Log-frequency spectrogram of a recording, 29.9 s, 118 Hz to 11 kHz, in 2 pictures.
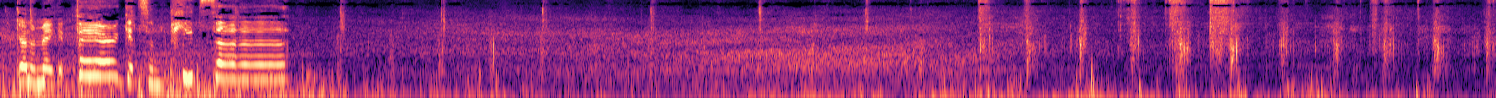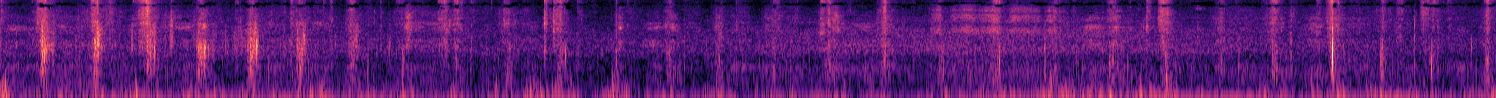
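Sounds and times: footsteps on leafy dirt trail: 0:00.0 - 0:29.9
low rumble: 0:00.0 - 0:29.9.

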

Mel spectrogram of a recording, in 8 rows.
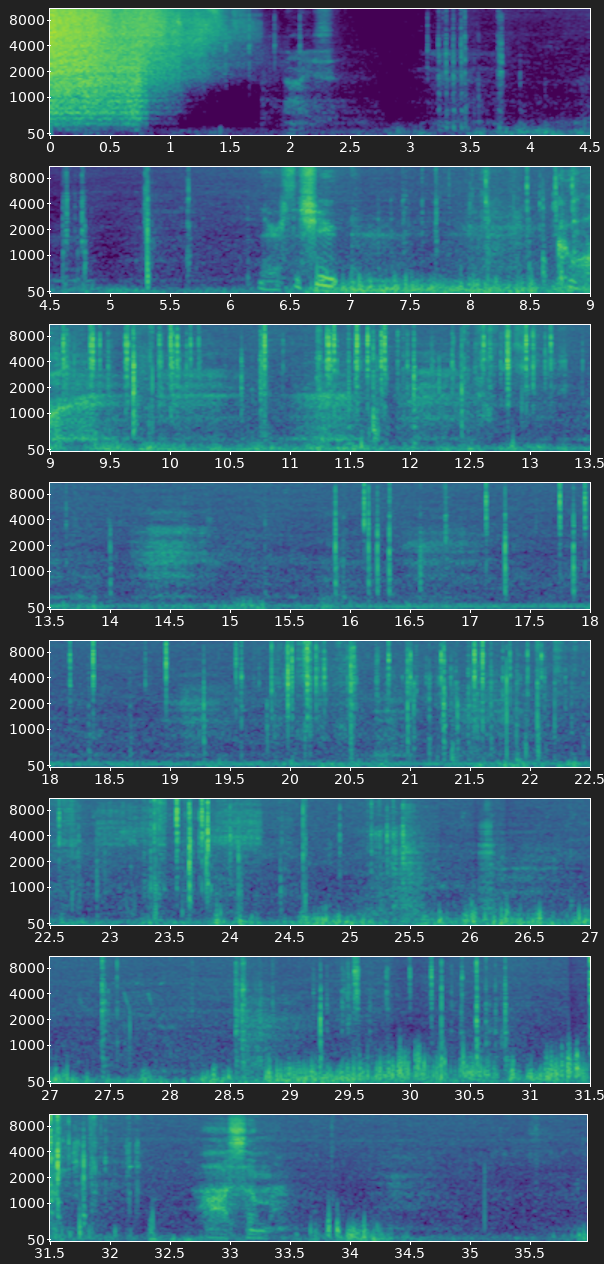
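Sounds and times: rumbling wind on microphone: 0:02.8 - 0:35.0
small clicks and knocks: 0:03.1 - 0:03.9, 0:07.4 - 0:14.1, 0:15.8 - 0:26.2, 0:28.5 - 0:30.9, 0:31.5 - 0:32.3
camera handling noise: 0:07.6 - 0:13.6, 0:16.1 - 0:25.6.

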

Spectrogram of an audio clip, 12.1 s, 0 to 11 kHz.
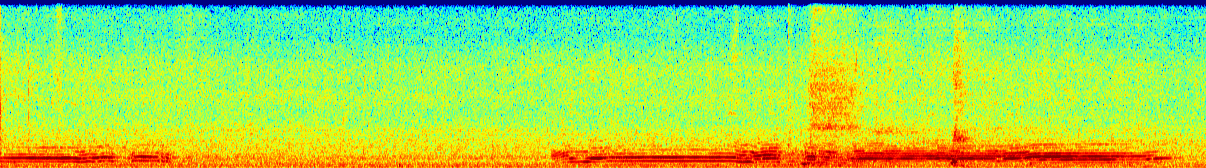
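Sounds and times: man singing long held notes: 0:00.0 - 0:02.3, 0:05.5 - 0:12.0.

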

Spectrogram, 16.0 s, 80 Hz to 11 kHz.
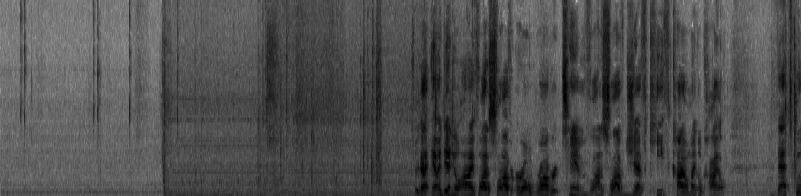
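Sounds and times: mechanical hum: 0:00.0 - 0:16.0
computer mouse clicks: 0:00.4 - 0:00.7, 0:01.8 - 0:02.7.

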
